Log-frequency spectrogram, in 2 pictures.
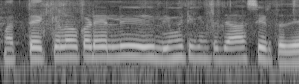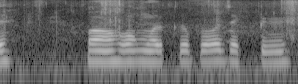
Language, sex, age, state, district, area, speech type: Kannada, male, 18-30, Karnataka, Udupi, rural, spontaneous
